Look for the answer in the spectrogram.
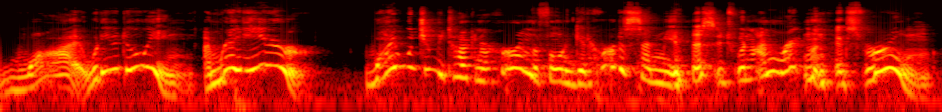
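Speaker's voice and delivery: replaying her own upset outburst at mom; exasperated confrontation. Daughter retelling how she confronted her mother, exasperated and high. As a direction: pitch leaping high in retold disbelief.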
